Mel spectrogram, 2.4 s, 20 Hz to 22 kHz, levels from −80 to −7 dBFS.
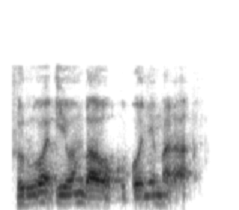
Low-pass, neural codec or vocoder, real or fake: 7.2 kHz; codec, 24 kHz, 3 kbps, HILCodec; fake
